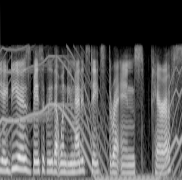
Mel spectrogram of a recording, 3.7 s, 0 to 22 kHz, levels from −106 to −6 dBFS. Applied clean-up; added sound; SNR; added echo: none; Musical instrument; 14 dB; none.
